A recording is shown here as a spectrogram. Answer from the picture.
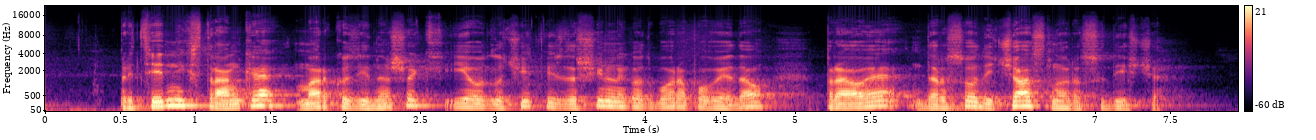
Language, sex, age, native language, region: Slovenian, male, 50-59, Slovenian, Posavska region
